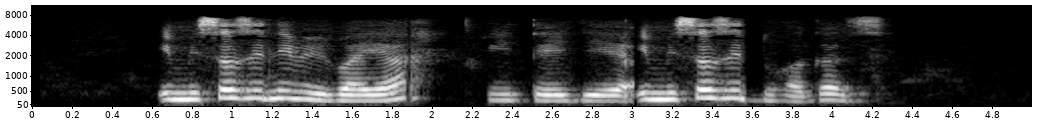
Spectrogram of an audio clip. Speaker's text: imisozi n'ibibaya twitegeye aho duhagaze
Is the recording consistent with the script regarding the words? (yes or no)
no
